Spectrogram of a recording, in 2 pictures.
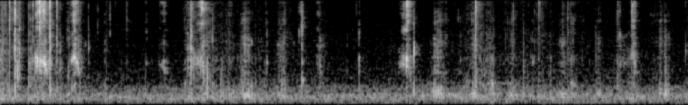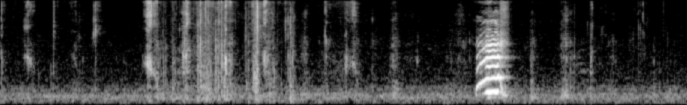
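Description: Flamin' Hot Cheetos being crunched and chewed, with scattered clusters of sharp crunches. A short high-pitched vocal squeal from the eater near the end is the loudest sound.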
